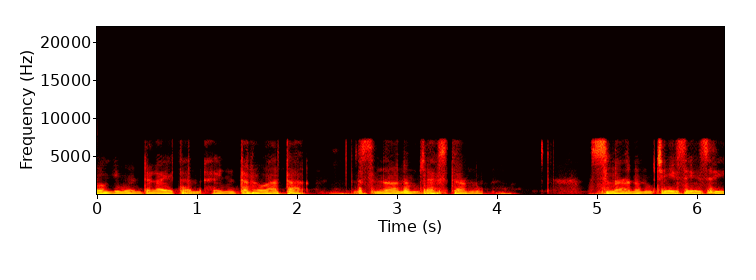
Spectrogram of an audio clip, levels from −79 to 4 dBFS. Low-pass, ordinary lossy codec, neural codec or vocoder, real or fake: 7.2 kHz; none; codec, 16 kHz, 2 kbps, FreqCodec, smaller model; fake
